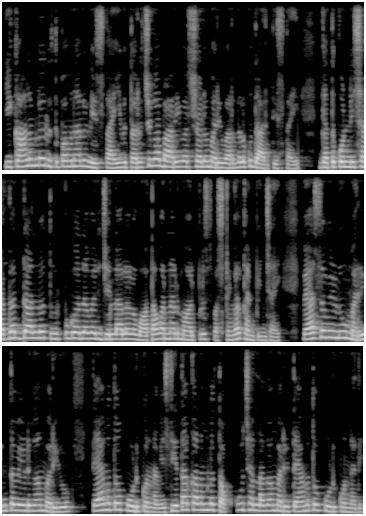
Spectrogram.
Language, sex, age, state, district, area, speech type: Telugu, female, 45-60, Andhra Pradesh, East Godavari, urban, spontaneous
